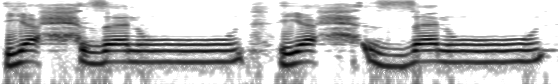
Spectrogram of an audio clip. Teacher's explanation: ہا کے لیے منہ زیادہ کھولا، اس کے بعد زار ہے، فوراً منہ کو بند، دانتوں کو جوڑا آپس میں، پیچھے سے زبان ٹکرائی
